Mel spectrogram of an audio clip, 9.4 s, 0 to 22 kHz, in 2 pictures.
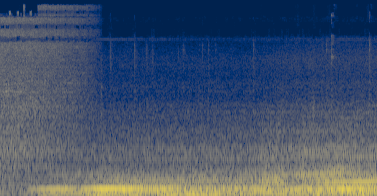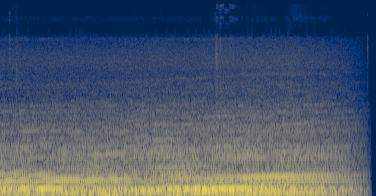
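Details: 2011 Range Rover HSE 5.0 naturally aspirated V8 at 125k miles, after replacing the worn timing chain tensioners (chains kept, zip tie method): steady, even hum with no ticking or rattle from the front, normal smooth running.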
